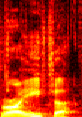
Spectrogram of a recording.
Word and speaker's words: raita: like I can taste raita. If you don't have curry, over here, curry is served with like mango chutney, raita, is that how you say it? Yeah. Which is like a creamy dip, and it's absolutely amazing.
